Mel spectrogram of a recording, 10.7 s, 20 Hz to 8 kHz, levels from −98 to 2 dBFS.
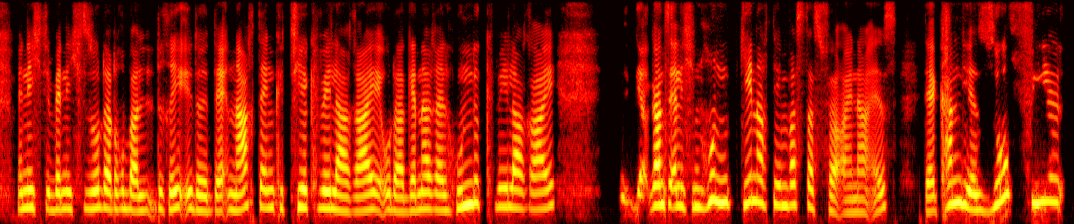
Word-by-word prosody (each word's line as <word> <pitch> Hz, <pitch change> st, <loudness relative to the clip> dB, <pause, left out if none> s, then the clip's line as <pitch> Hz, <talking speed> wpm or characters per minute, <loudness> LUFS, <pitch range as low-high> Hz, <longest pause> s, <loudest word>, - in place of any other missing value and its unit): Wenn 225 Hz, +2 st, -1 dB
ich 240 Hz, -2 st, +1 dB
wenn 220 Hz, 0 st, -1 dB
ich 225 Hz, -, -4 dB
so 230 Hz, +1 st, 0 dB
da 235 Hz, -2 st, +3 dB
drüber 220 Hz, -2 st, 0 dB
l 200 Hz, +1 st, -5 dB
rede 220 Hz, -3 st, +1 dB
de 195 Hz, +1 st, -2 dB
nachdenke, 235 Hz, +2 st, -1 dB
Tierquälerei 220 Hz, -5 st, +1 dB
oder 200 Hz, -3 st, 0 dB
generell 205 Hz, +1 st, -1 dB
Hundequälerei. 245 Hz, -2 st, +1 dB, 0.6 s
J 375 Hz, -3 st, -10 dB
Ja, -, -, -3 dB
ganz 275 Hz, +2 st, +6 dB
ehrlich, 255 Hz, -3 st, -1 dB
'n 250 Hz, 0 st, -2 dB
Hund, 310 Hz, -2 st, +4 dB
je 300 Hz, +3 st, 0 dB
nachdem, 280 Hz, -3 st, -1 dB
was 275 Hz, 0 st, -2 dB
das 245 Hz, -5 st, -4 dB
für 195 Hz, -2 st, -3 dB
einer 175 Hz, 0 st, -7 dB
ist, 250 Hz, -, -8 dB, 0.3 s
der 190 Hz, +1 st, 0 dB
kann 290 Hz, +9 st, +3 dB
dir 230 Hz, -7 st, +4 dB
so 270 Hz, -, +1 dB
viel 315 Hz, +1 st, 0 dB
230 Hz, 185 wpm, -23 LUFS, 210-270 Hz, 0.6 s, ganz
